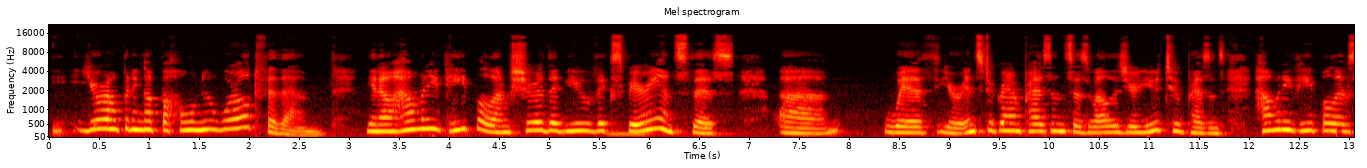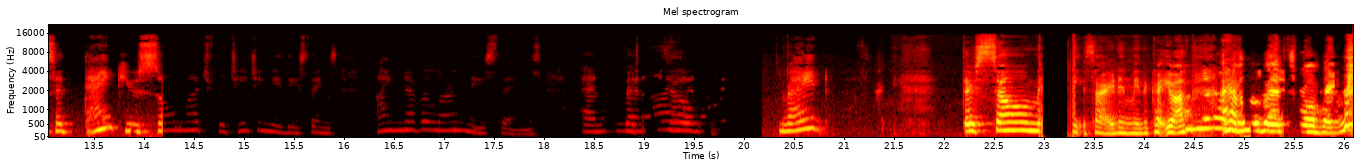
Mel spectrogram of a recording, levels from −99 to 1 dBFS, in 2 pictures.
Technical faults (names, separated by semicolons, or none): one channel inverted; cable pulled and plugged in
